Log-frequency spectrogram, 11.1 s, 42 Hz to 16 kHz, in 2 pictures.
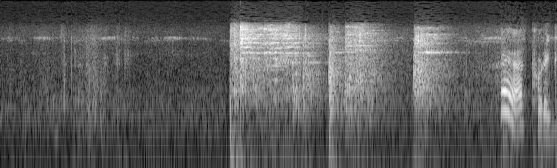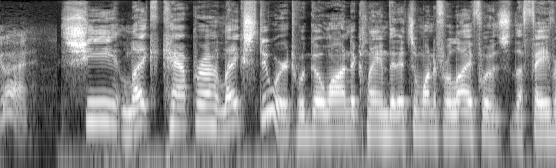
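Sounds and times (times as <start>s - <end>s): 
window glass shattering: 2.3s - 4.8s
glass shards scattering: 2.3s - 4.9s
speech: 5.1s - 11.1s.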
